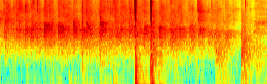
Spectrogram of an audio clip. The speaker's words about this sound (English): Well, thank you very much. Let's give our volunteers a round of applause.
